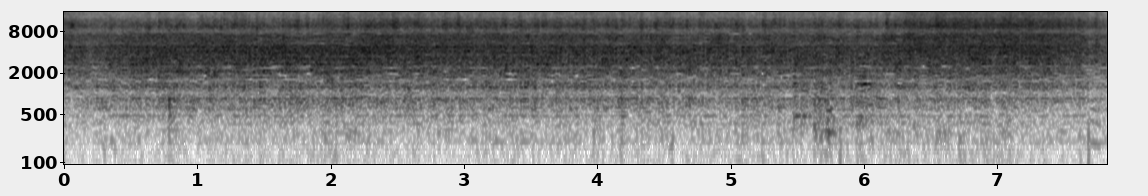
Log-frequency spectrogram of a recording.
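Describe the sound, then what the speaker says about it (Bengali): Loud, steady sizzling hiss of okra frying in hot mustard oil, continuous and close, with faint crackles and pops scattered throughout. "ঢেঁড়সগুলো কেটে রেখেছি, এটা লাল লাল করে ভেজে নেবো"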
